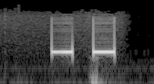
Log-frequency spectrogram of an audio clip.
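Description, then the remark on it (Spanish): Two steady electronic telephone tones, each lasting about a fifth of a second with a brief gap between, sounding alone over a faint hiss with no talking. “Vamos a ver si es el teléfono o es una aparición.”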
